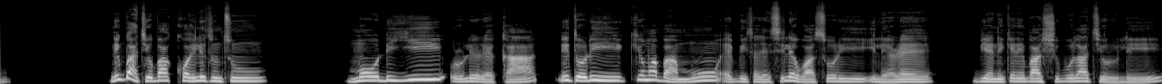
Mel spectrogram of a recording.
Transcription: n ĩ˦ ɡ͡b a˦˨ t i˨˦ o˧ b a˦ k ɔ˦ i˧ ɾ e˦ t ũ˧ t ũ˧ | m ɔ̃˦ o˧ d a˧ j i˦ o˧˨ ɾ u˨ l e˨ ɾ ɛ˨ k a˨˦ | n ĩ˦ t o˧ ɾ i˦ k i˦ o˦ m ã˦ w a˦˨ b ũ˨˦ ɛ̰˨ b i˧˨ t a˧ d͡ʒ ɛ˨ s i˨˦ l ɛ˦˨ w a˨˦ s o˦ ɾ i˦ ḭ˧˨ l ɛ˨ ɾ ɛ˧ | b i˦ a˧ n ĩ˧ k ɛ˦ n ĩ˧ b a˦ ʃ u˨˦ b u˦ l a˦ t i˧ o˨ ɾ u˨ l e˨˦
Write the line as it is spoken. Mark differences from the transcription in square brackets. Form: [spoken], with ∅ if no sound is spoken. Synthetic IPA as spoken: n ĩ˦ ɡ͡b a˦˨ t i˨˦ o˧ b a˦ k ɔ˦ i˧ [l] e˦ t ũ˧ t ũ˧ | m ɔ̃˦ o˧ d [i˧] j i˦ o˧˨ ɾ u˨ l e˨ ɾ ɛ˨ k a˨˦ | n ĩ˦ t o˧ ɾ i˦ k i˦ o˦ m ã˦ [b] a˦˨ [m] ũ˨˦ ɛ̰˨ b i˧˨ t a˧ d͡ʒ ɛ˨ s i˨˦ l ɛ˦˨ w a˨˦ s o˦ ɾ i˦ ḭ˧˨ l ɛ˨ ɾ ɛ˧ | b i˦ [ɛ˧] n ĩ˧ k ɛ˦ n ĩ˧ b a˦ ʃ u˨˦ b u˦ l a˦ t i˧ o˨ ɾ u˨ l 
